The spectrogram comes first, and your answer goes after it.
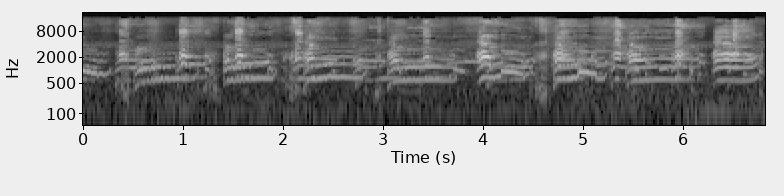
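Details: Several Pembroke Welsh Corgi puppies howling in chorus; layered, quavering high-pitched wails with short yips, each voice bending and falling, overlapping continuously with brief breaths between phrases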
